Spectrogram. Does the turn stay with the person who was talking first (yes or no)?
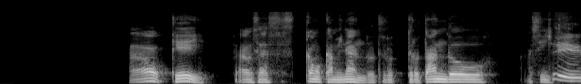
no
